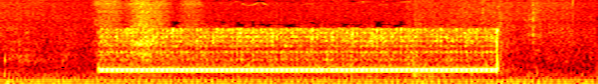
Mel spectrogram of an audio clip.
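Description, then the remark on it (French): A single steady electronic telephone tone sounds for about two seconds as a number chosen at random is dialed, clear and fairly loud against a quiet low hum, then cuts off abruptly. No one speaks. “On fait un numéro de téléphone complètement au hasard.”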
